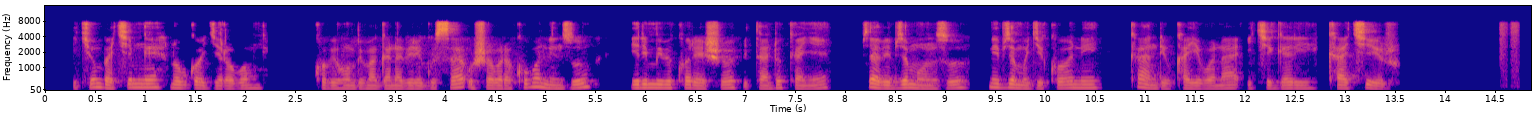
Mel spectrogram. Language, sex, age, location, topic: Kinyarwanda, male, 25-35, Kigali, finance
